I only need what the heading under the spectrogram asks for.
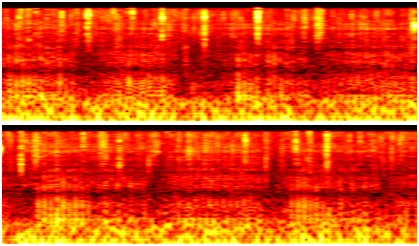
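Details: Cat purr blended with fireplace ambience for relaxing: a soft, deep vibrating rumble pulsing with each breath about once a second, overlaid by scattered bright pops and crackling of burning wood.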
